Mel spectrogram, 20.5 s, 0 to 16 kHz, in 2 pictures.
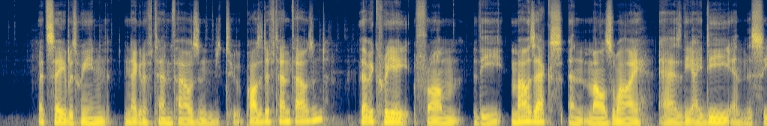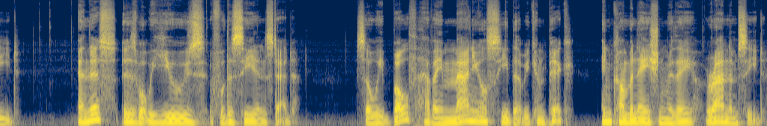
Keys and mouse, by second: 0.1-4.7 drag, 2.2 KP_0, 3.9 KP_0, 4.4 KP_0, 5.1 click, 10.7 click, 15.9 click, 16.7 click, 18.6 click, 19.3 ctrl+h, 19.6 click, 19.7 ctrl+h.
